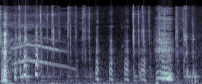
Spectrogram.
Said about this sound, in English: Sorry, you can hear my really loud mechanical keyboard.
